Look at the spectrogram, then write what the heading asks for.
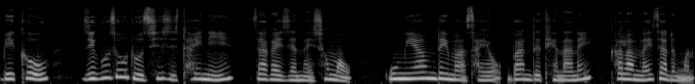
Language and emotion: Bodo, neutral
